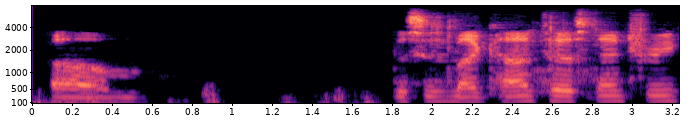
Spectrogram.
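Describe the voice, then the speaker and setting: Against a quiet background, a man with an American accent speaks in a fairly high voice with monotone, flat intonation. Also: dry sound with no echo. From Chicago, US Midwest. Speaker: YouTuber, comic book collector. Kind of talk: casual vlog. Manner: halting, many fillers. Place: home room. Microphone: webcam.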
